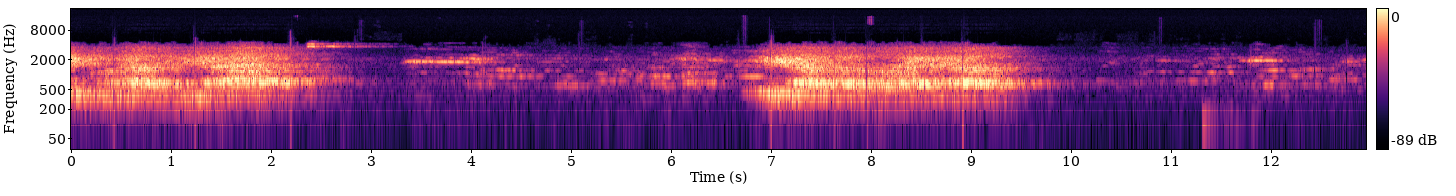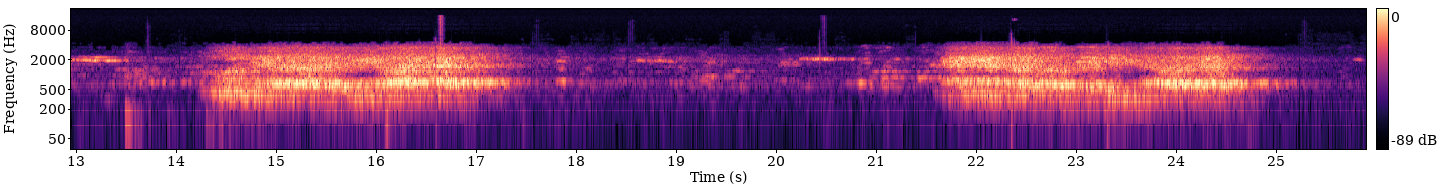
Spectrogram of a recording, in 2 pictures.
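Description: A large stadium crowd chants loudly in regular, repeating bursts.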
